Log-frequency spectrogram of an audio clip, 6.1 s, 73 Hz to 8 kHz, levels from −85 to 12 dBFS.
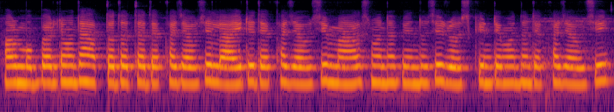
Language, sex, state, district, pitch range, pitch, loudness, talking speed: Odia, female, Odisha, Malkangiri, 245-255 Hz, 250 Hz, -14 LUFS, 195 wpm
